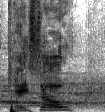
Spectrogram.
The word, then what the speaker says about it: Queso: His name is Queso. Queso? Queso cheese dip. All right, hey, he walked into him charge. I mean, it's a charged championship match. Con Queso, if you so choose.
